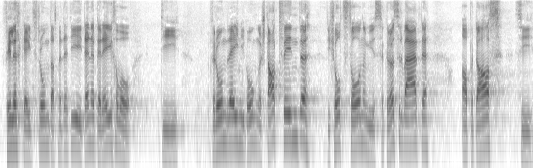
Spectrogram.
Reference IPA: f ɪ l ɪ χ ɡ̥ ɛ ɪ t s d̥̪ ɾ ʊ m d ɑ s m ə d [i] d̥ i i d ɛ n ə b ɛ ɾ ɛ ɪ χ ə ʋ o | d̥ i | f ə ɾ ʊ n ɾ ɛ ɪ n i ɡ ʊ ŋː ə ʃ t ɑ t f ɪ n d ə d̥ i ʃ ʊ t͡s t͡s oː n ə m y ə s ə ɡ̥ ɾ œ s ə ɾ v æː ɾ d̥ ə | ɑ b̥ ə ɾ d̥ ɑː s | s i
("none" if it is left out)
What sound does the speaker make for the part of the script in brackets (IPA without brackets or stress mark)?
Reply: ɛ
